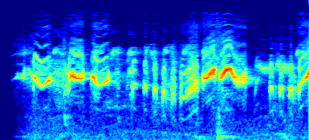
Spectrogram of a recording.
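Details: Wambi in full, vigorous song: a rapid run of bright, warbled whistles and chirps that swoop up and down, delivered almost without pause, with no other clear sounds.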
